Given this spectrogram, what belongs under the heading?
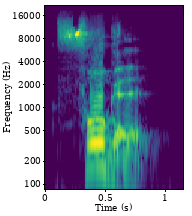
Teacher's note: in words like Vogel, which is bird in German, it is pronounced as an F, as you can hear.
